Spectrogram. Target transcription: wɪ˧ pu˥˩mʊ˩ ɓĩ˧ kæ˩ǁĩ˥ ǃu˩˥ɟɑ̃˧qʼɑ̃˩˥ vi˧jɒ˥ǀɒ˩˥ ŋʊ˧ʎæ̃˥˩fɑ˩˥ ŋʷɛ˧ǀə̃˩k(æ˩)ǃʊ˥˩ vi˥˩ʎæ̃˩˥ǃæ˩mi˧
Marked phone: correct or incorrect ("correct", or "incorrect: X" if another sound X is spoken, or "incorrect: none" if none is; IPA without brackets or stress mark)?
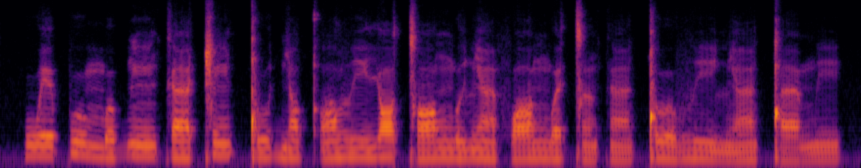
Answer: incorrect: æ̃˩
